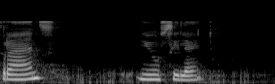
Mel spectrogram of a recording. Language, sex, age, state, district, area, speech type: Sanskrit, female, 18-30, Kerala, Thrissur, rural, spontaneous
